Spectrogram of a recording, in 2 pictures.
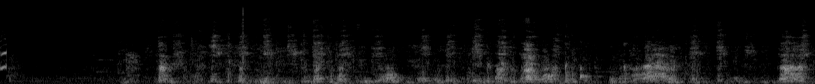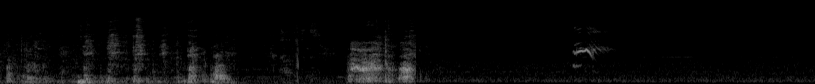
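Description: Small dog panting and scuffling in rough play, with a few short pitched yelps or cries mixed in. About twelve seconds in it cuts off abruptly to a quiet background with one brief chirp.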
